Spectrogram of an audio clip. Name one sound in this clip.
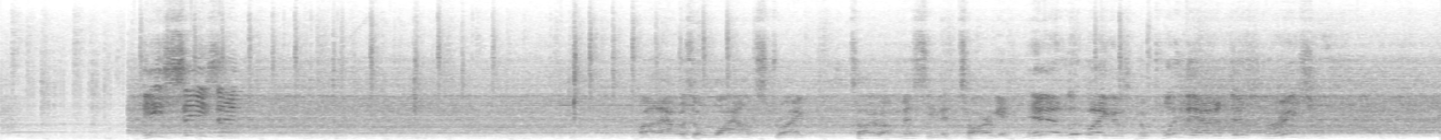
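A crowd cheers and roars through a television speaker.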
